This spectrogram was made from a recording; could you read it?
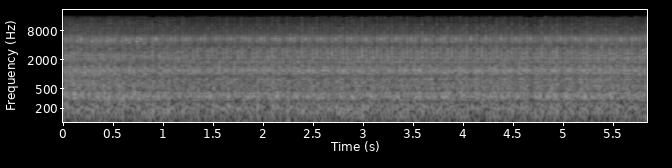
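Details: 2007 Skoda Octavia vRS PD TDI 170 diesel at tickover, engine rocking, unburnt-diesel smoke, poor performance: rough uneven idle with a steady knock about 200 a minute over hissy clatter, like a misfire; owner suspects an injector problem.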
